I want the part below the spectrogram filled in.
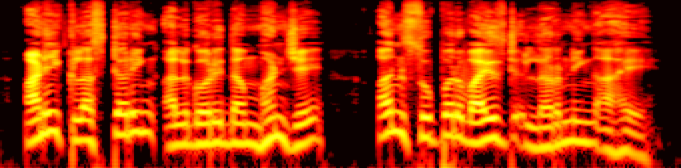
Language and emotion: Marathi, neutral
